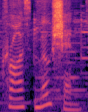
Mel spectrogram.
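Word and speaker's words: Xmotion: cutting-edge crossovers and suv's this motion pronounced cross motion uses a three row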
